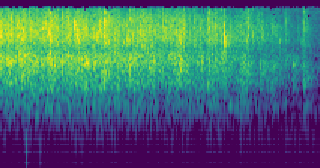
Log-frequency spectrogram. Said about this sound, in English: Clap your hands, that's a great thing. That's a great thing.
